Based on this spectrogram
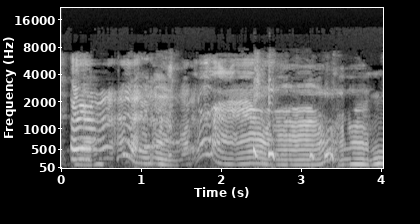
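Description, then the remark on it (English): A drawn-out vocal groan made in a groan-off contest, with wavering, creaky pitch that rises and bends like a rusty door hinge, loud and continuous for about four seconds with no words spoken. “Hey, now you just sound like a really rusty door.”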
